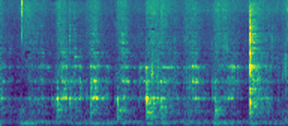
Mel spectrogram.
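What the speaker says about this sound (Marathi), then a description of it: "त्याच्यातच खोबरं भाजून घेऊया" Grated coconut and peanuts dry-roasting in a pan, with a spatula scraping and knocking against the metal in a slow repeated rhythm, close and moderately loud over a low background hum.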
